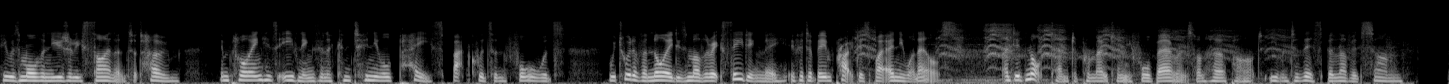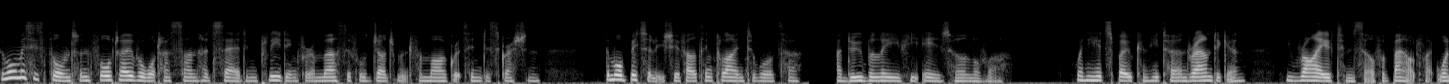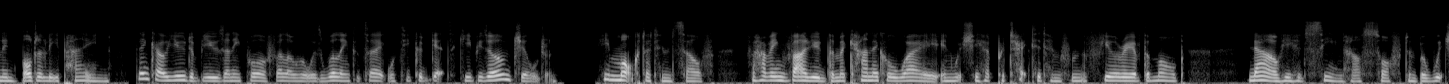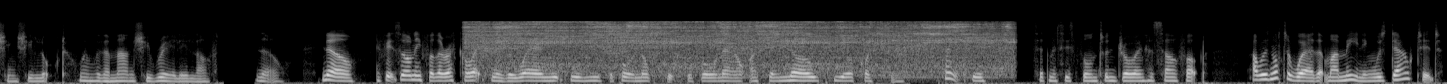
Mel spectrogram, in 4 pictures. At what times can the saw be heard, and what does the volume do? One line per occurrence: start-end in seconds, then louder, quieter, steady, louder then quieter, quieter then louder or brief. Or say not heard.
48.0-53.6 steady.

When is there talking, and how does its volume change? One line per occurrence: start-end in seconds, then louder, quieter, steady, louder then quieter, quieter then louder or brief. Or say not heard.
0.0-24.6 steady
25.2-57.8 steady.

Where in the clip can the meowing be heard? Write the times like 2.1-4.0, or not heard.
not heard.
